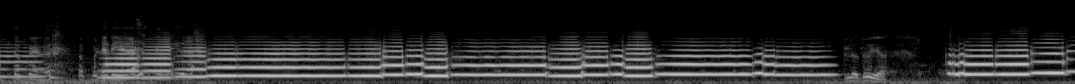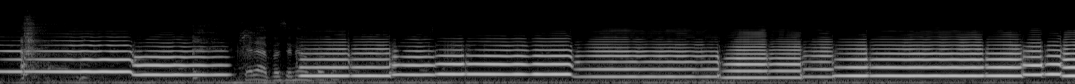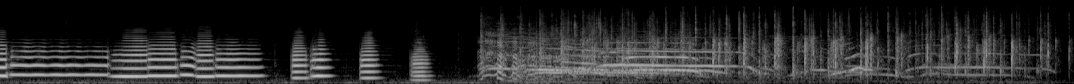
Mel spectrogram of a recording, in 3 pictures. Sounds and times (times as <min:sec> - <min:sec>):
Trumpet: 0:00.0 - 0:08.8, 0:09.4 - 0:26.0.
